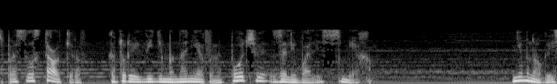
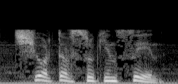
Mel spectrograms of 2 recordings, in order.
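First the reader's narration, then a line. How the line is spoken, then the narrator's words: Laughing exclamation. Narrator (Russian): хохоча воскликнул нищий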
